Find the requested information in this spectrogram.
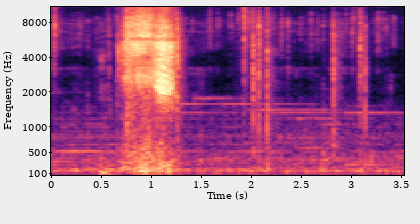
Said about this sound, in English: Another box. This is a smaller box today. That's good. I'm going to open this one up.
